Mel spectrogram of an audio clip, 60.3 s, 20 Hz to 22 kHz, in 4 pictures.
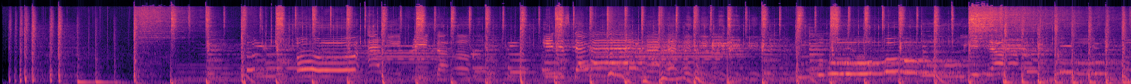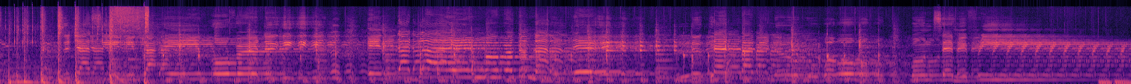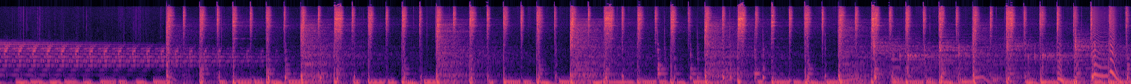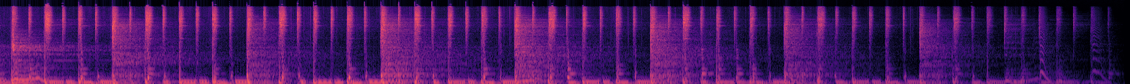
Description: Early 80's.Killer Roots Vocal & Dubwise
少しチリノイズ入りますが良好です。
